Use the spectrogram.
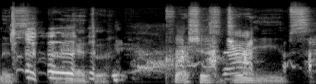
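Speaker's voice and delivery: slow, loud words through laughter; laughing tease. Real, not acted. Teasing a friend over a failed proposal, laughing. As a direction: crack up while drawing out the punchline.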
